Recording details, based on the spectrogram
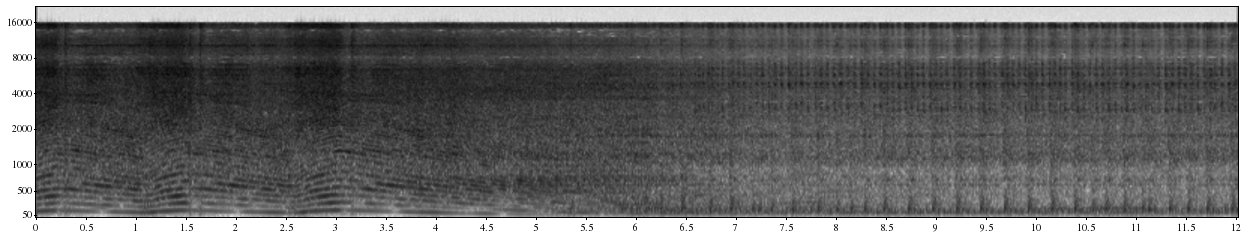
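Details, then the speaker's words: Two-stroke motorcycle that kept fouling and wetting its plugs, after the reed valve membrane was reseated and glued: sharp rising and falling revs clean up quickly, then it settles into an even, crisp idle with no misfire or bogging. Normal idle and revving. "oke ya teman-teman eh motor udah enak kembali ya jadi tenaganya juga enak nih jadi di Udah Ee udah kedengaran ya jadi dari suaranya juga enak ya lepas gitu kan pas dia enak"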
